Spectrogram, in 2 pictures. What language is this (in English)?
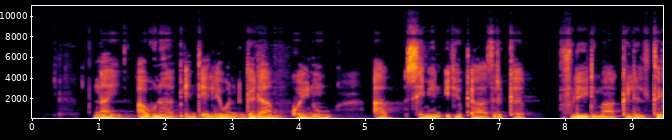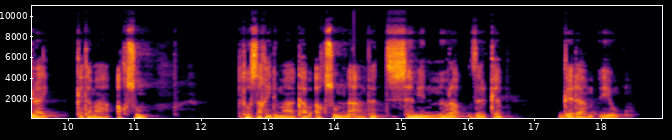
Tigrinya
